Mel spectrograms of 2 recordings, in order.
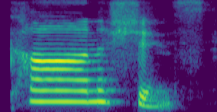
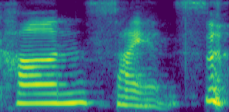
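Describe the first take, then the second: First: The ending sounds like the word shins. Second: The ending sounds like the word science. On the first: The speaker calls it right. "We pronounce it conscience" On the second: The speaker calls it wrong. "It looks like conscience"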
